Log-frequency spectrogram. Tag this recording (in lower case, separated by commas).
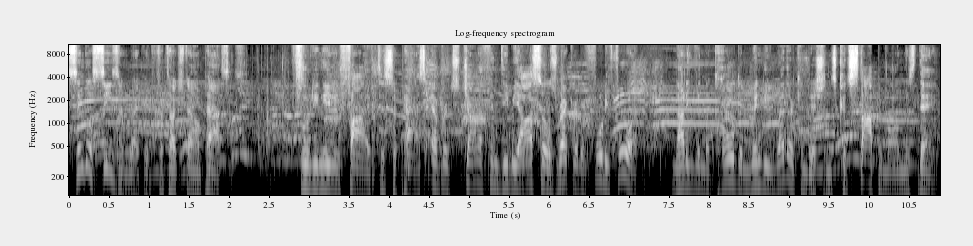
music, speech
